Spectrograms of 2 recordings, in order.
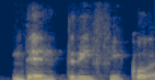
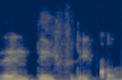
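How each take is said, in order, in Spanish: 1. El sonido r va justo después de la t. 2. El sonido r va justo después de la f. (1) "ejemplo que en español podemos tener" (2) "en lugar de"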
